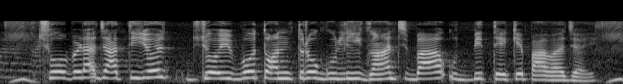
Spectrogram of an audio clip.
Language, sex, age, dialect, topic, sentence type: Bengali, female, 18-24, Standard Colloquial, agriculture, statement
